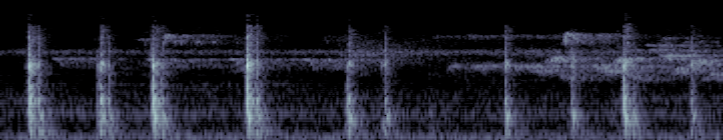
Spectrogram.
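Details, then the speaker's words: Pletscher Esge bicycle kickstand in the retracted position over bumpy trail; sharp metallic clunks, two or three a second, unevenly spaced, as the loose lever arm jiggles up and down. "because when it's in its retracted position, you hit bumps, the lever arm of it jiggles up and down, and it makes a clunking sound in there."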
